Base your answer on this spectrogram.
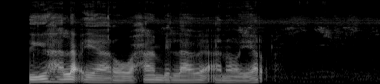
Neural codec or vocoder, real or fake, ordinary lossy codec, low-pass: none; real; none; none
